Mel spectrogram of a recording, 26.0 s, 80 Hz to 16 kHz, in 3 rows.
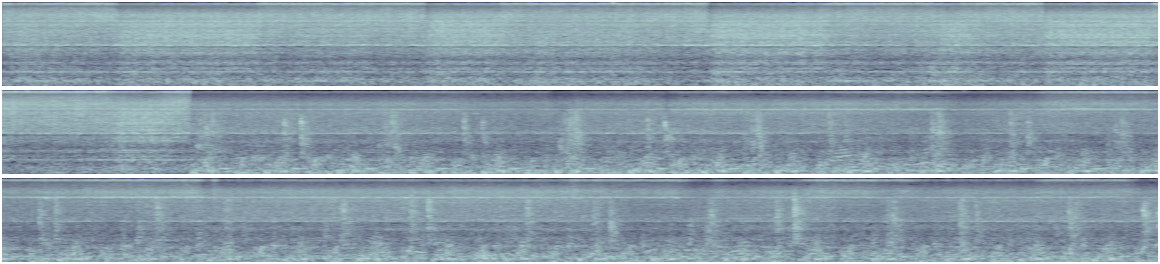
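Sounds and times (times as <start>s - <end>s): hissing machine noise: 0.0s - 26.0s
diesel engine running steadily: 5.4s - 26.0s.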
